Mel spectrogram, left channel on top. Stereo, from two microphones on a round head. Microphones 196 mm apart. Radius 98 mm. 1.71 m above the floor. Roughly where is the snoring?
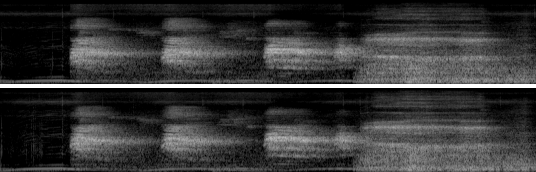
Right.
